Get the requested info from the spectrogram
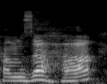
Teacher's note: কণ্ঠনালীর শুরু হইতে উচ্চারণ হবে হামজা হা, এবং মধ্যখান হইতে, অর্থাৎ গলায় একটু চাপি উচ্চারণ হবে। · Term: হলকের শুরু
